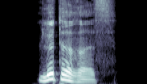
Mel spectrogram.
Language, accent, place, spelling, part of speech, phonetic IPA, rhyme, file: German, Germany, Berlin, lütteres, adjective, [ˈlʏtəʁəs], -ʏtəʁəs, De-lütteres.ogg
- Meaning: strong/mixed nominative/accusative neuter singular comparative degree of lütt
